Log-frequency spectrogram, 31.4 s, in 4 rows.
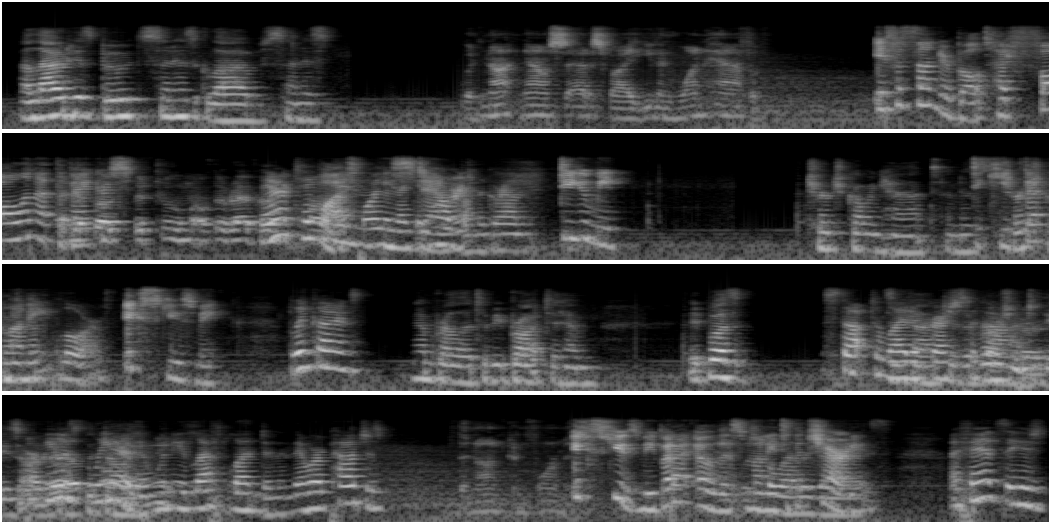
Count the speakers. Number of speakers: five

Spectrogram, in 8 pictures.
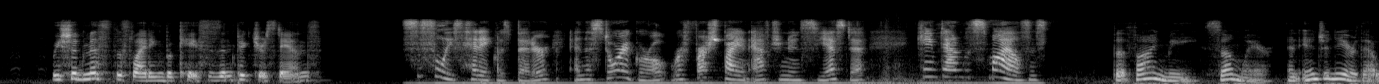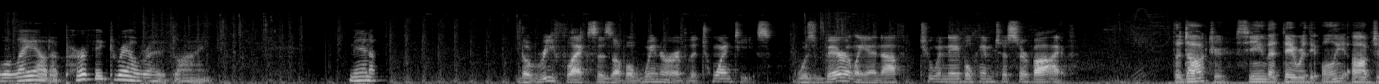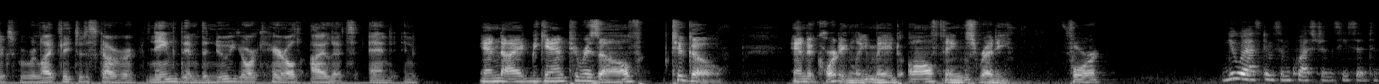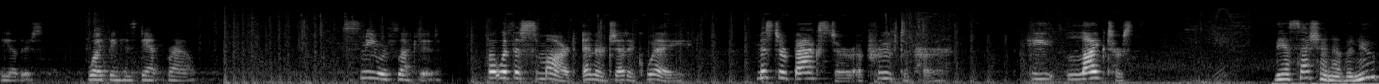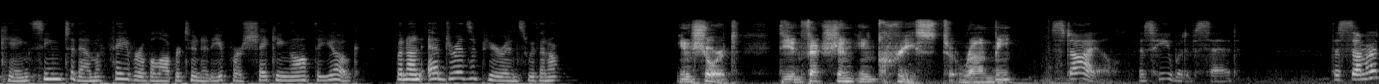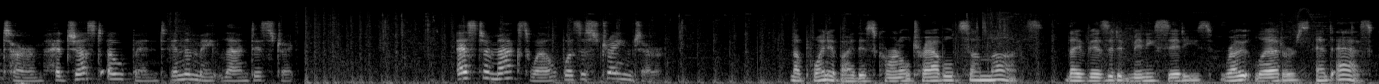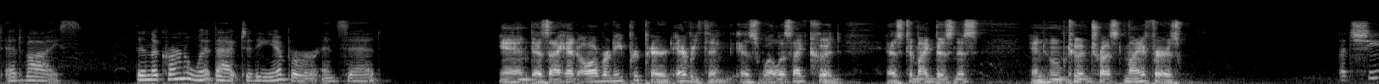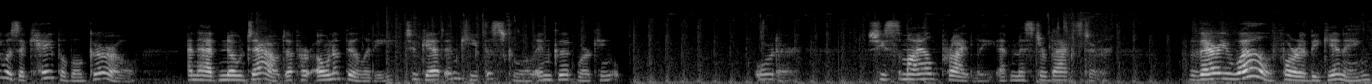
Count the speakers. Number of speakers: nine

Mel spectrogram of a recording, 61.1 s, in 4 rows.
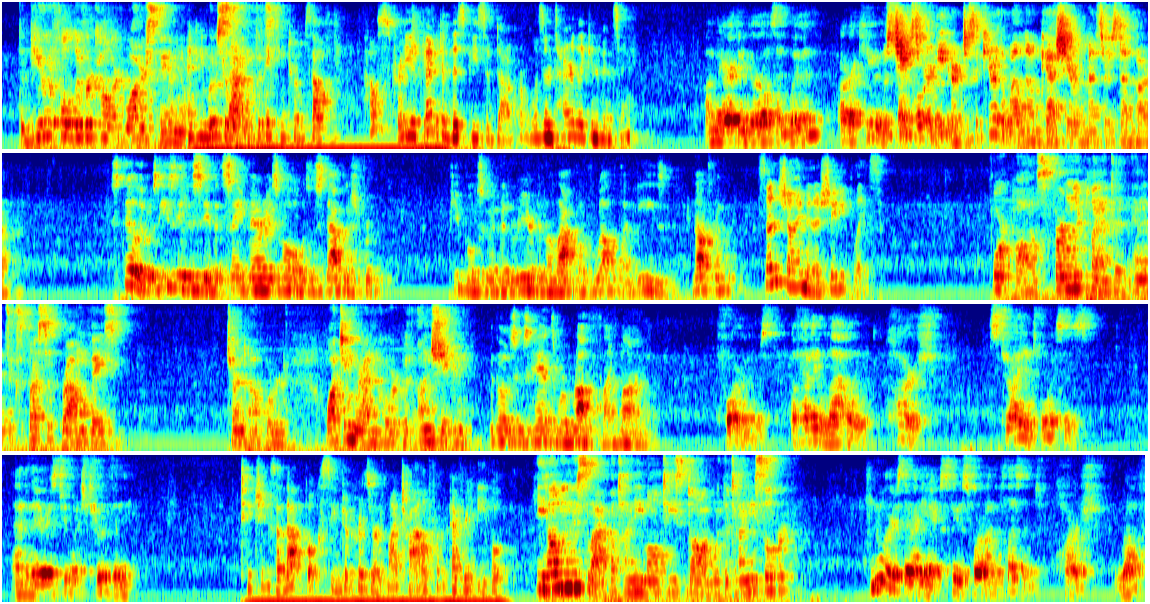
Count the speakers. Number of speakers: six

